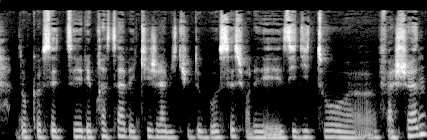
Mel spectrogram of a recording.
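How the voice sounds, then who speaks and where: Fairly low for a woman, her somewhat breathy voice has a dark, mellow tone and moves at a moderate pace in a very clean recording with a silent background. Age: 30s. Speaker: wedding photographer. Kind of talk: interview.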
